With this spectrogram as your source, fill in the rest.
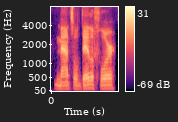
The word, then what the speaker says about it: Matzeldelaflor: So most people stop at Matz, the first syllable. So it's how it goes. But my name's Matzeldelaflor, and Matz is where it stops.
